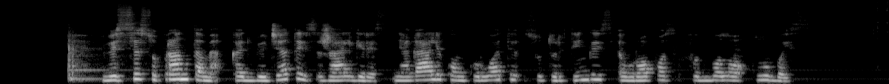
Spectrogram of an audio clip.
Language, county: Lithuanian, Klaipėda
